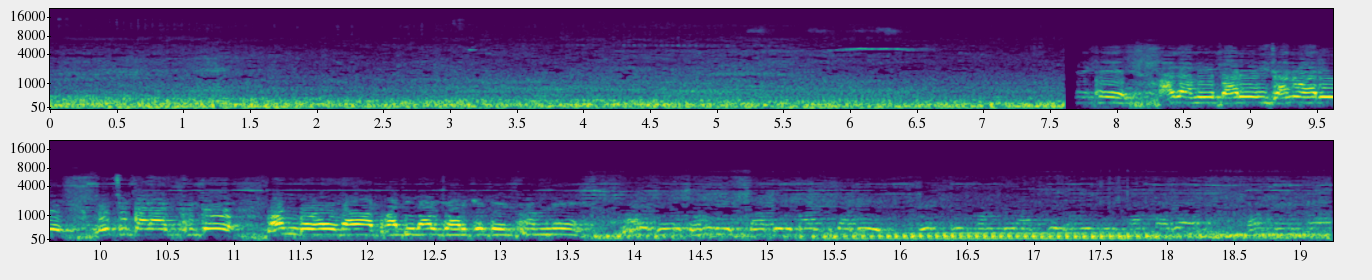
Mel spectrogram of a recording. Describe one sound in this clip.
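Many motorcycle engines rumble and putter close by.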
